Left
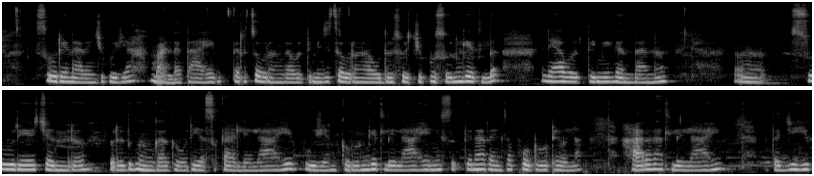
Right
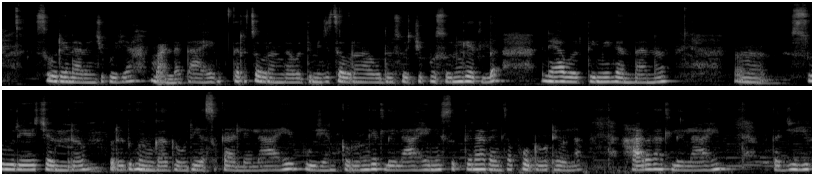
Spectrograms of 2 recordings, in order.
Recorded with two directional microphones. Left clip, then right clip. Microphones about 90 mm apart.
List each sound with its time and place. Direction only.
0.4 s speech: 35° left (ahead or behind)
7.3 s speech: 15° left (ahead or behind)
8.3 s speech: 35° left (ahead or behind)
